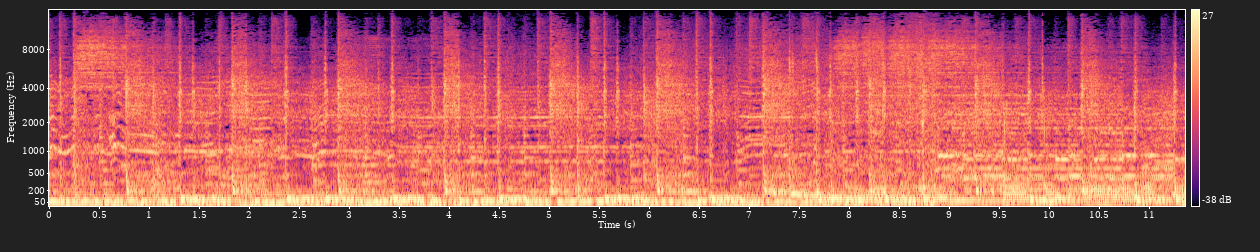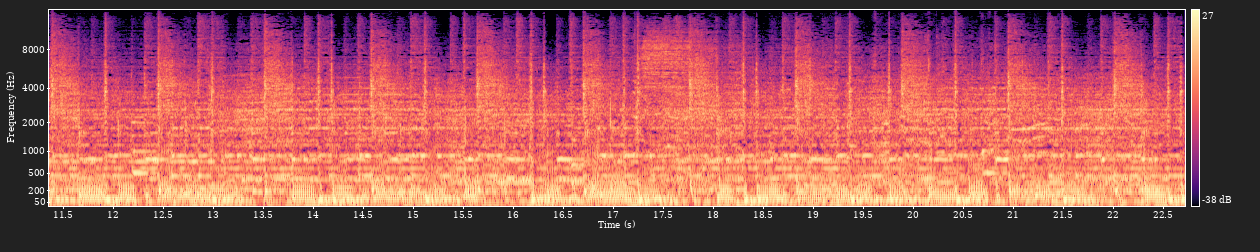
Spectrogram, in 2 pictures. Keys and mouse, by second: 1.1 a, 1.5 click, 1.6 a, 1.8 a, 1.9 s, 2.9 ctrl+t, 4.4 ctrl+s, 4.8 middle click, 5.0 Tab, 5.4 z, 6.2 middle click, 7.0 z, 7.7 middle click, 9.1 middle click, 9.1 Tab, 9.5 u, 10.0 middle click, 10.5 Tab, 10.6 q, 10.9 click, 11.1-12.3 middle drag, 12.3 q, 12.7-13.9 middle drag, 13.9 z, 14.5 middle click, 14.5 q, 15.4 ctrl+a, 15.8-17.7 middle drag, 17.7 ctrl+i, 18.0 a, 18.6 middle click, 19.1 ctrl+z, 20.2 middle click, 20.6 Tab, 20.7 a, 21.3 i.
